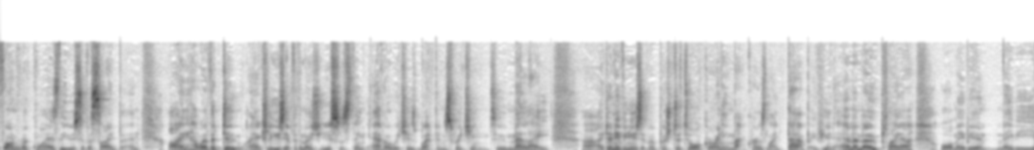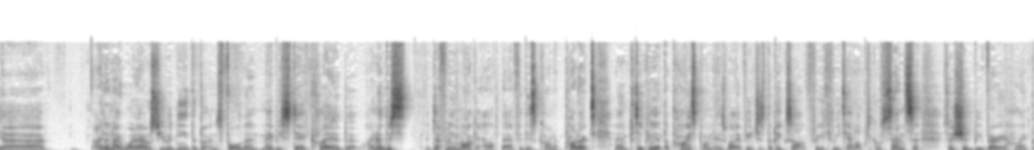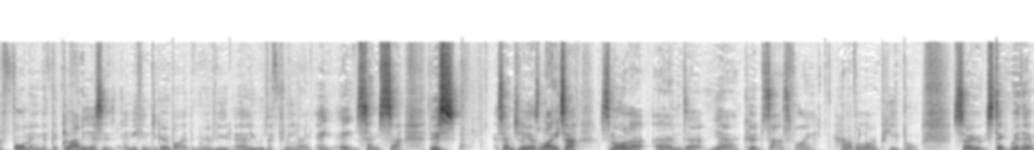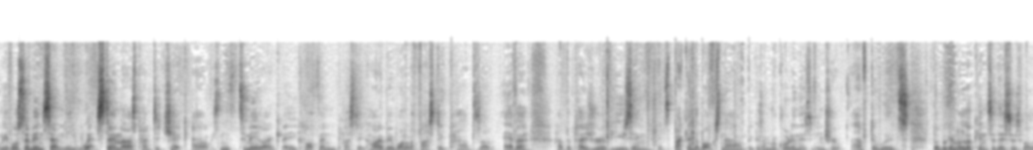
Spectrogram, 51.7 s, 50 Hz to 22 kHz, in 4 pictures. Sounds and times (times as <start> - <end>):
Speech: 0.0 - 51.6.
